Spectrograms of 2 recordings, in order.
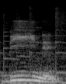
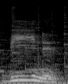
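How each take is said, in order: No difference in how they are said.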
